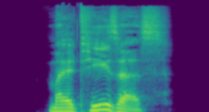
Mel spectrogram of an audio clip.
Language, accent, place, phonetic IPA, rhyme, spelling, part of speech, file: German, Germany, Berlin, [malˈteːzɐs], -eːzɐs, Maltesers, noun, De-Maltesers.ogg
- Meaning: genitive singular of Malteser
